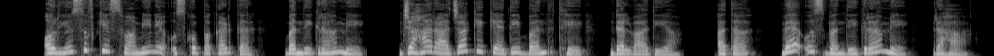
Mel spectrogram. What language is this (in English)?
Hindi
